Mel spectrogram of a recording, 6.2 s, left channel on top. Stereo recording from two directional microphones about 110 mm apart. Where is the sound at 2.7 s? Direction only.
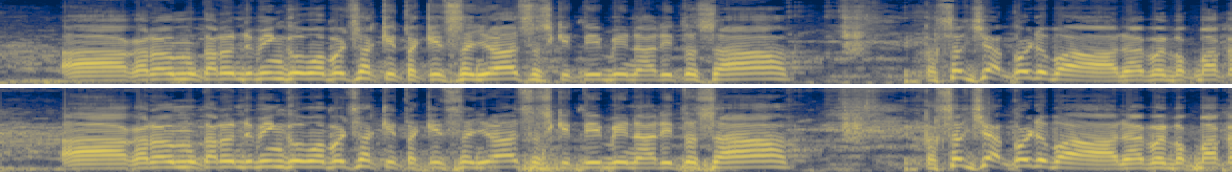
Centre (ahead or behind).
